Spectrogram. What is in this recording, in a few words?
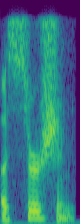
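"assertion", US English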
